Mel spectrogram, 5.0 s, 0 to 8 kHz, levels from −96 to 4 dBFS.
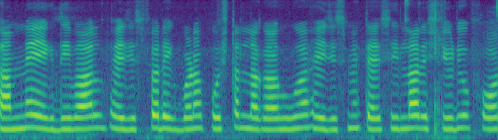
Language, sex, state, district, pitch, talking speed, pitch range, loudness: Hindi, male, Punjab, Fazilka, 245 Hz, 205 wpm, 240-265 Hz, -16 LUFS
